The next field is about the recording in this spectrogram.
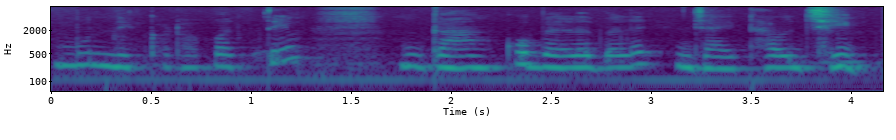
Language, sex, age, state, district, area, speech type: Odia, female, 18-30, Odisha, Ganjam, urban, spontaneous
